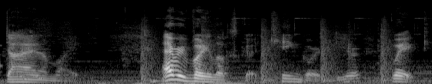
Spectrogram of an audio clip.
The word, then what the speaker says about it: Ghidorah: It's not Godira, it's Ghidorah.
